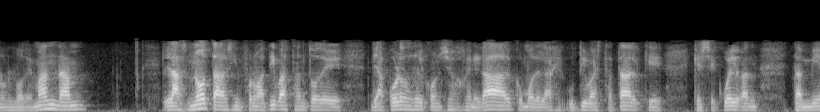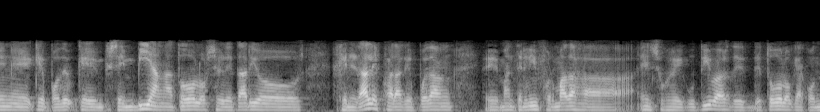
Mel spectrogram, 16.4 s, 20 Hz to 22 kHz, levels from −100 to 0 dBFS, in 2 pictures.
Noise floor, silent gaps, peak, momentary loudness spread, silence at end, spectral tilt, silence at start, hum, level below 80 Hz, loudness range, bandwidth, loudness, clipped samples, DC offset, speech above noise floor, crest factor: -51 dBFS; none; 0 dBFS; 12 LU; 0 s; -9 dB/octave; 0 s; none; -54 dBFS; 3 LU; 5.2 kHz; -23 LUFS; under 0.1%; under 0.1%; 29 dB; 22 dB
